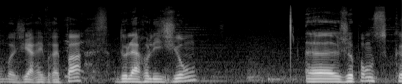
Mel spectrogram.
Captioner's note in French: rires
